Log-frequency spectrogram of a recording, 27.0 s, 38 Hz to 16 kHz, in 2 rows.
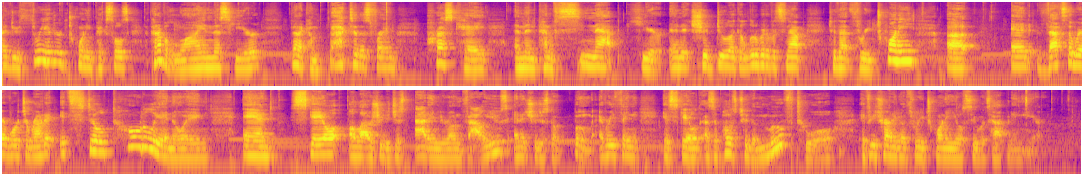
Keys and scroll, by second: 15.9 super+z, 17.9 super+x, 26.7 super+z.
